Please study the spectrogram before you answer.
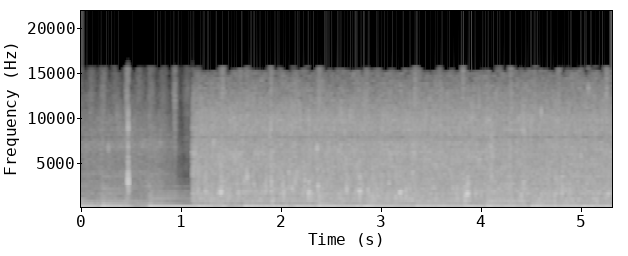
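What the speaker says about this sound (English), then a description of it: "I'm gonna dip fry it to your amazing corn oil" Chicken wings deep fry in hot corn oil, giving a dense, continuous bubbling sizzle up close; a brief tonal sound and a clatter come right before the frying rises and carries on steadily.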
